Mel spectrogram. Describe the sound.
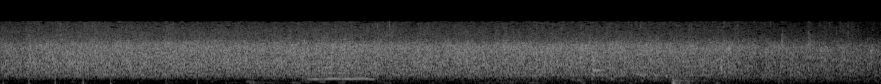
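Sustained applause from an audience welcoming a guest speaker keeps a thick, even, moderately loud texture for the whole stretch, with no break in the clapping.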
